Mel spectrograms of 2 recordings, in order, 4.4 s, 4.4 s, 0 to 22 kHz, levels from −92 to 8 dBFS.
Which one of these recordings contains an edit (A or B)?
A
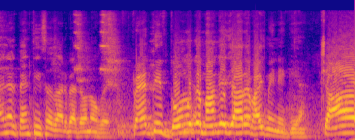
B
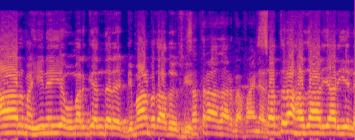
A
